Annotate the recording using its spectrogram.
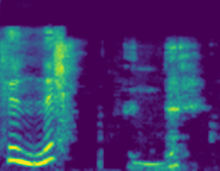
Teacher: The D seems to drop out.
